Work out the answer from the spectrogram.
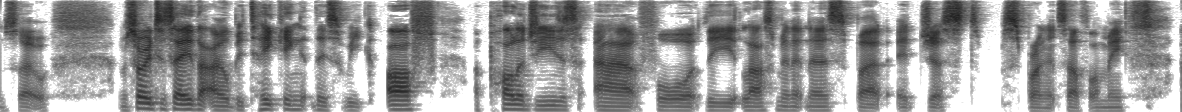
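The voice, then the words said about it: Sick, unwell-sounding voice. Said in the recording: “you can probably tell from my voice. I am sick as a dog.”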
